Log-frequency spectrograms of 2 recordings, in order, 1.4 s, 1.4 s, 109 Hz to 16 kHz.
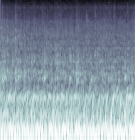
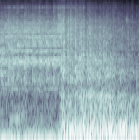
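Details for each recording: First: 3UZ-FE VVT-i V8 (from a 00-03 Lexus LS430) on a new ECUMaster Black standalone harness, straight exhaust, first start: engine held high with a flat, capped note that won't climb; cold-engine soft rev limiter cutting in near 4000 rpm. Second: Lexus 3UZ-FE VVT-i V8 on a new ECUMaster Black standalone harness, straight exhaust, first start: brief crank then fires straight into a deep, steady, loud burble, no misfire, warning lights out; clean normal start.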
